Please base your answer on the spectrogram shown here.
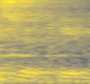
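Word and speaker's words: tsuki: So that k is silent, in Japanese that t is silent too.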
